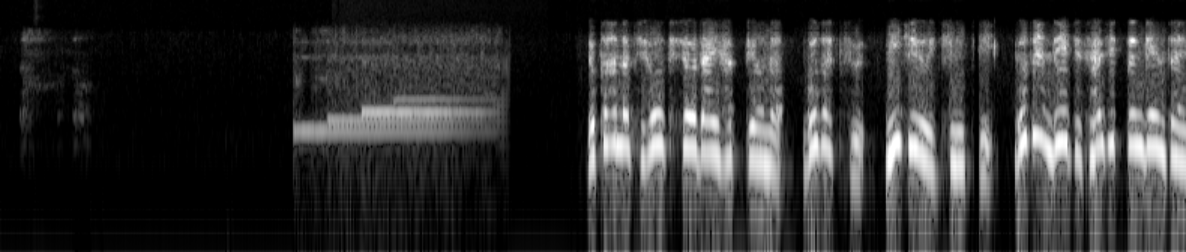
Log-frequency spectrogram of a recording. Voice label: gsm 8khz wifi

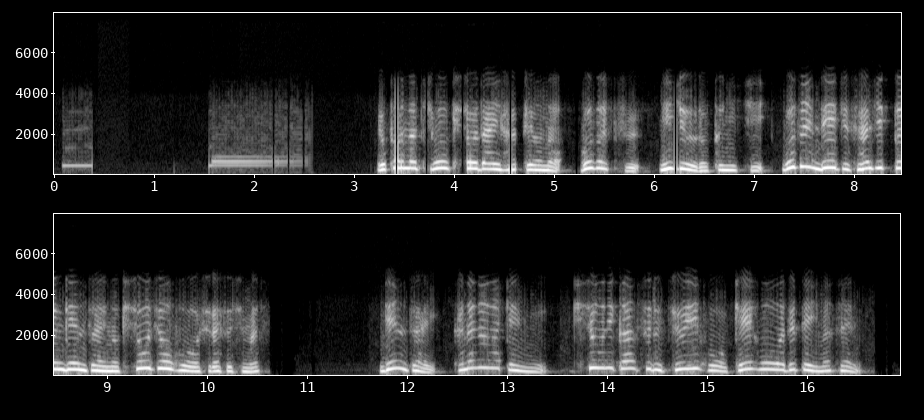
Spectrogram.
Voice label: hsdpa ilbc

